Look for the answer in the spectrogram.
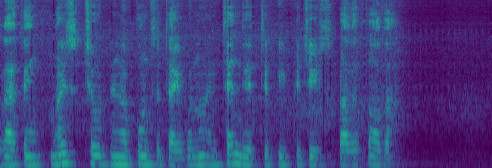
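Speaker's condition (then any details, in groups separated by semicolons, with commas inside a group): Brain injury; severe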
